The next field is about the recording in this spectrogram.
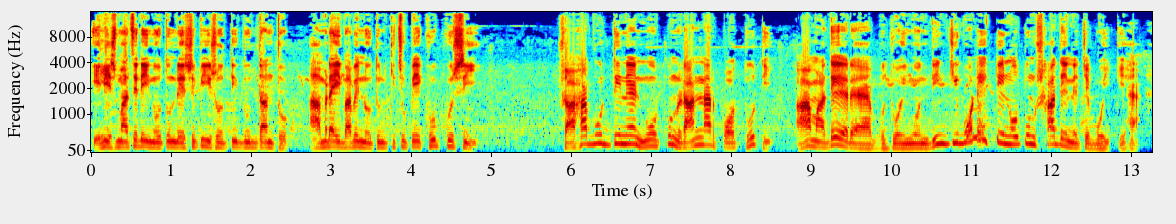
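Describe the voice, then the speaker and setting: An inquisitive cartoon villager with a high voice, played by a man. He is appreciative in his scripted lines, heard over faint insect-like background noise. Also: a bit bright.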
